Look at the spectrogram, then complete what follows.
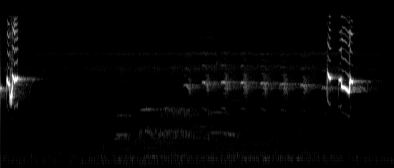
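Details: Lure song of a sooty-headed bulbul singing in full voice to stir other bulbuls into answering: a loud chirpy whistled burst, a long faint wavering trill, then a second bright double phrase near the end.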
